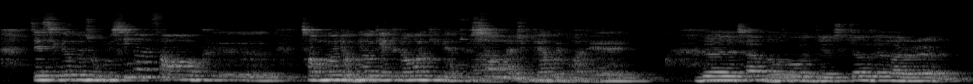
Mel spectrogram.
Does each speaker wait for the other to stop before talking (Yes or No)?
No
